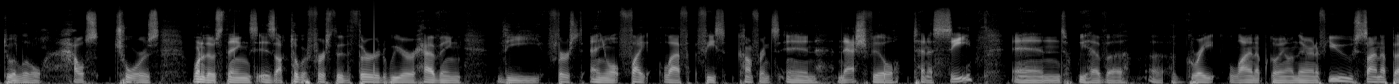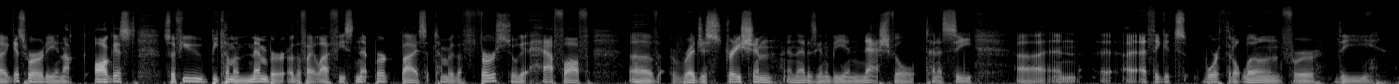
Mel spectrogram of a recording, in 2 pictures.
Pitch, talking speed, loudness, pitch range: 100 Hz, 195 wpm, -30 LUFS, 90-110 Hz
